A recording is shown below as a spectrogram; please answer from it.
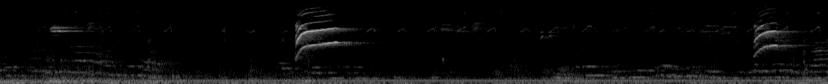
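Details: Domestic canary with her chicks at feeding time gives two sharp, bright, descending calls about four and a half seconds apart, separated by faint thin twitters over a steady low hum.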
